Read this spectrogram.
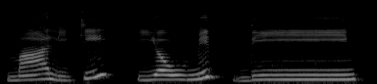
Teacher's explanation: یومی کے میم کو ہم دال کے ساتھ ملاتے ہیں، نہ الف کو پڑھا جاتا ہے اور نہ لام کو، کیونکہ دال حروف شمسی میں سے ہے، اس لیے ہم یہاں پہ پڑھیں گے مالکی یوم الدین۔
